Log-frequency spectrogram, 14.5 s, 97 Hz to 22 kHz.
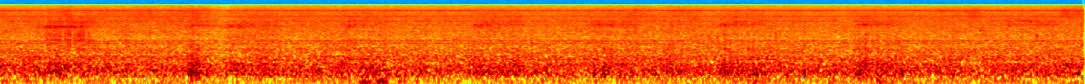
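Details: Domestic cat, 14 and a half years old, purring through a head massage indoors; low continuous rumbling purr under faint regular rubbing sounds and a slight background hum.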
